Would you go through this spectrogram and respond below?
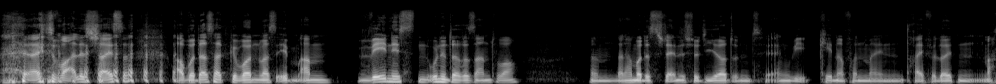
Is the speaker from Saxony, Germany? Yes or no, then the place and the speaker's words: yes; Weißenborn, Saxony, Germany; also born or lived in Freiberg; Sachsen, ne, Mittelsachsen. Ja. Und dann, also da habe ich gewohnt, bis ich 6 war und mit der Grundschule sind wir nach Weißenborn gezogen.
